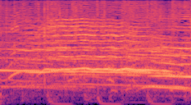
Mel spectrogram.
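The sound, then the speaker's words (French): Spectators cheer loudly along a race course, many shouting voices overlapping in a steady roar, with a low rhythmic thump recurring about every half second beneath the crowd. “Ferveur populaire exceptionnelle cette année sur le parcours, on se serait cru sur les Champs-Élysées.”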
